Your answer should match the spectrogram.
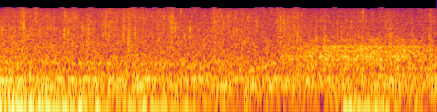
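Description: Steady hiss of heavy falling water splashing onto a wet floor, like downpouring rain.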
